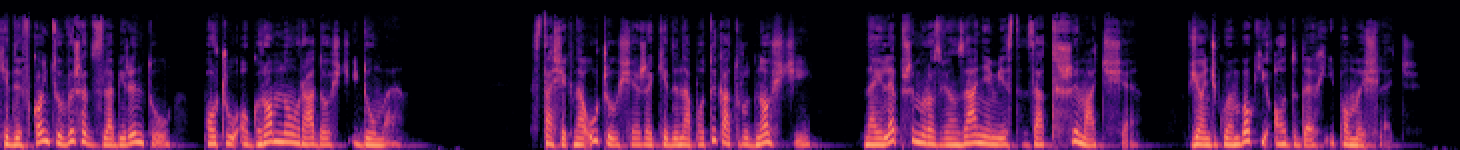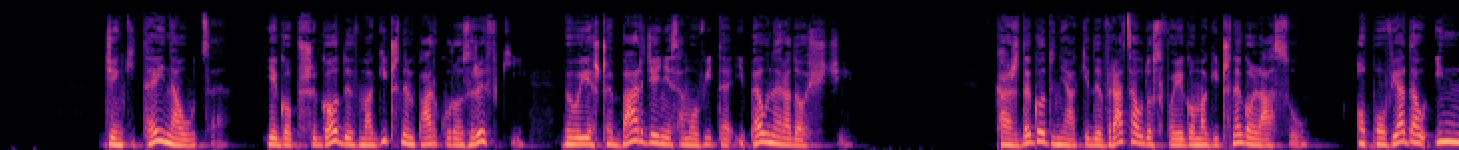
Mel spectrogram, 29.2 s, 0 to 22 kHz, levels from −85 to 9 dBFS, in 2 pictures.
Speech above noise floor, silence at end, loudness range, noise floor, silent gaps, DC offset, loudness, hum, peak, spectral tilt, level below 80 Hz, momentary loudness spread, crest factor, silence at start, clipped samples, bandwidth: 64 dB; 0 s; 4 LU; -80 dBFS; none; under 0.1%; -17 LUFS; none; -2 dBFS; -6.5 dB/octave; -58 dBFS; 12 LU; 16 dB; 0 s; under 0.1%; 14 kHz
